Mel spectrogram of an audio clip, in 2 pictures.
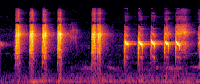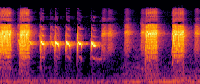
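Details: Cucak jenggot, the grey-cheeked bulbul, calling in ngepik style for luring birds: loud harsh chack notes alternating with runs of quick sharp high pips, steady and insistent throughout.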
